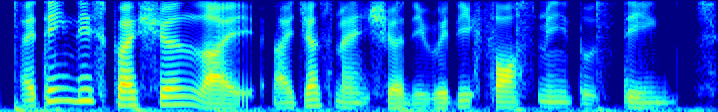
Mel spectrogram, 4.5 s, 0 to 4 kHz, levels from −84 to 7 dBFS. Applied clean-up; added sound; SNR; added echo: neural diffusion model UNIVERSE++.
